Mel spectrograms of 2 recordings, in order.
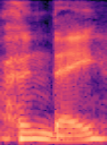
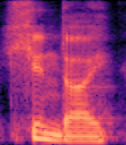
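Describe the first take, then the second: First: The name is said the American way. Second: The name is said the non-American way. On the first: The speaker calls it wrong. "not Hyundai like the Americans say" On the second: The speaker calls it right. "but Hyundai"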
